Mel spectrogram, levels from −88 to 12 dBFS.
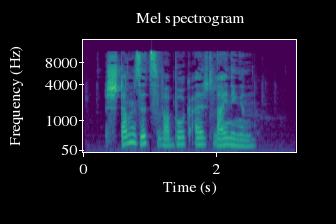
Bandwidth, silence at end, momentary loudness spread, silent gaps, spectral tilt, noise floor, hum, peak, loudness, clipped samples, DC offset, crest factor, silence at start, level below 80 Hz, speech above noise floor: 12 kHz; 0.65 s; 16 LU; none; -1 dB/octave; -64 dBFS; none; 0 dBFS; -20 LUFS; under 0.1%; under 0.1%; 24 dB; 0.35 s; -66 dBFS; 41 dB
